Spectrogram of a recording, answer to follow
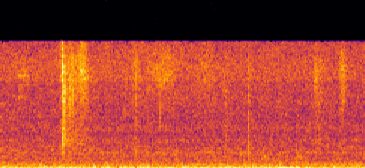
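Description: Steady low vehicle rumble heard inside a pickup truck's cab, with a brief low thump near the end.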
